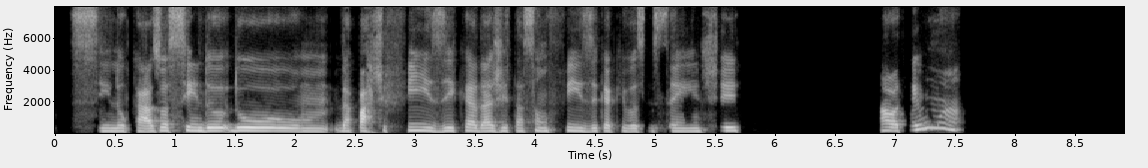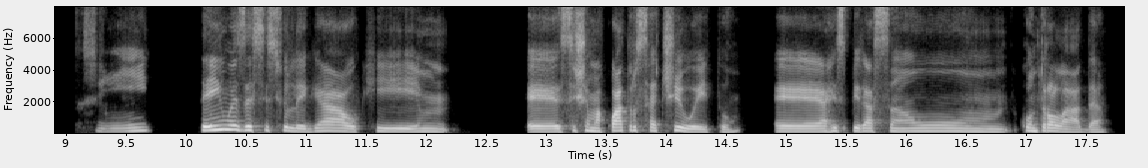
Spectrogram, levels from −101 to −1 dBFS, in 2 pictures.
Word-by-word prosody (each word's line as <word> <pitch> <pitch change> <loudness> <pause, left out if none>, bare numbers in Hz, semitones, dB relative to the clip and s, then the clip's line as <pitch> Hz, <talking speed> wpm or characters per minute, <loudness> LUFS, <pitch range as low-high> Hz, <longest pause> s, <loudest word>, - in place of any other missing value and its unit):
Sim, 180 -1 -4
no 175 -1 -2
caso 170 +2 +2
assim 200 0 +1
do 195 0 +4
do 190 -3 +5 0.3
da 175 0 -3
parte 185 +2 +1
física, 195 -2 -2
da 180 - 0
agitação 185 +1 -2
física 180 -2 -3
que 185 - -11
você 170 0 -5
sente? 175 +3 -4 1.2
Ah, 210 - +3
ó, - - -1
tem 260 +7 -3
uma 340 -8 -4 1.5
Sim. 175 +4 -7 0.4
Tem 230 +3 +8
um 275 - +6
exercício 230 -4 +1
legal 180 0 +1
que, 165 0 -1 0.9
eh, 160 0 +4
se 165 +5 -3
chama 180 -2 +1
478. 195 - +1 0.3
É 165 -1 +3
a - - +1
respiração 170 -3 -2
controlada. 150 -9 -1
180 Hz, 110 wpm, -23 LUFS, 165-195 Hz, 1.5 s, Tem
